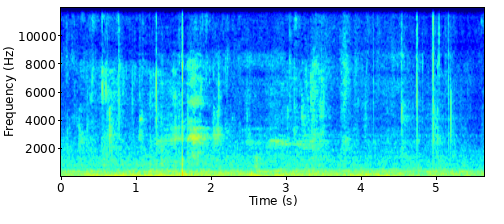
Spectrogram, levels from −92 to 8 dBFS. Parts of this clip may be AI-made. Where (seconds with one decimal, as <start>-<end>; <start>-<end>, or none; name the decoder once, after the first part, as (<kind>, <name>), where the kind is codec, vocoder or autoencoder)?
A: 1.1-1.7 (codec, SNAC); 2.4-3.0; 4.0-5.6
